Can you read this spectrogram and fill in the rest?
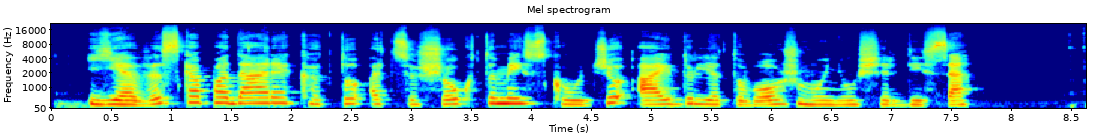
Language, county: Lithuanian, Vilnius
